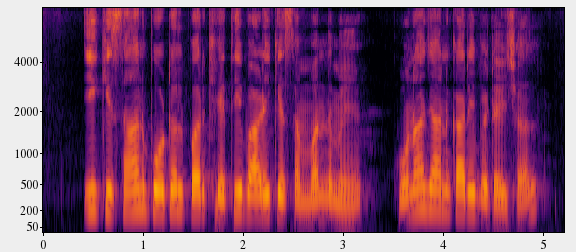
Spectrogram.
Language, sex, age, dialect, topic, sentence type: Maithili, male, 25-30, Eastern / Thethi, agriculture, question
